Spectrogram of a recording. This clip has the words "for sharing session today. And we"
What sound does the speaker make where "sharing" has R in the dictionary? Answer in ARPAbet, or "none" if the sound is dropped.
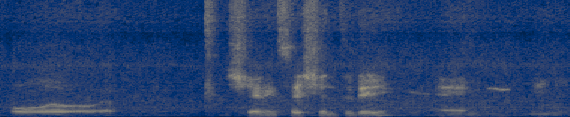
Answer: R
